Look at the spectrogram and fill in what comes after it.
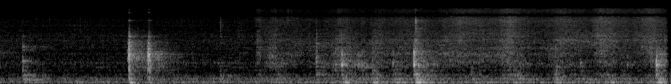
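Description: Meat and garlic sizzling in a stainless steel pressure-cooker pot as they are stirred, the utensil scraping and knocking against the metal pot. A few sharp knocks stand out, two close together about a second in and more near the middle and end.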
